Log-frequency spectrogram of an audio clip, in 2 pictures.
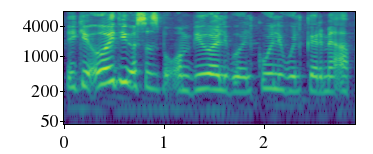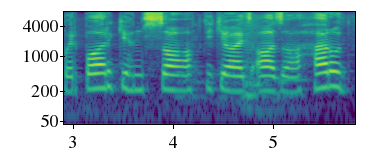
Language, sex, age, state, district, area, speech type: Kashmiri, female, 30-45, Jammu and Kashmir, Bandipora, rural, spontaneous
